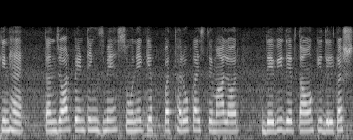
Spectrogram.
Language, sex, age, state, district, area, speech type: Urdu, female, 18-30, Bihar, Gaya, urban, spontaneous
